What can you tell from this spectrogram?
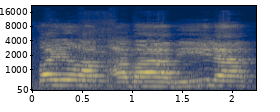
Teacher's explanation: دو زبر تنوین کے بعد حروف حلقی کے 6 حروف میں سے حمزہ آیا ہے. اس لیے دو زبر تنوین کی آواز کو ظاہر کر کے پڑھیں گے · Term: اظہار حلقی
